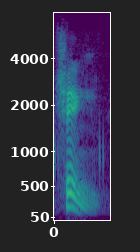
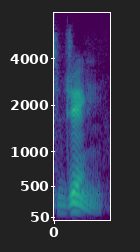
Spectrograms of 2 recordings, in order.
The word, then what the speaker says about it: Ching: pronounced da and Jing there is no apostrophe after the CH so if there were it would be pronounced Ching but it's Jing like a j and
